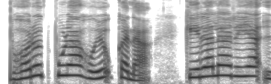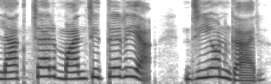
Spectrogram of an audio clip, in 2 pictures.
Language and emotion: Santali, neutral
